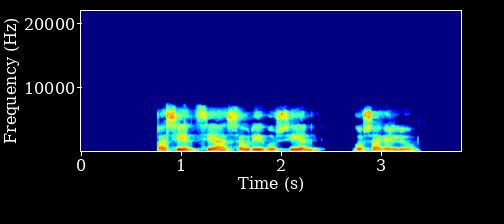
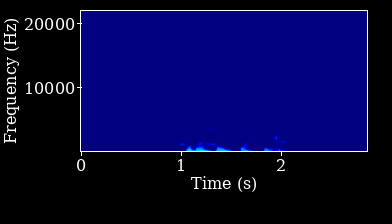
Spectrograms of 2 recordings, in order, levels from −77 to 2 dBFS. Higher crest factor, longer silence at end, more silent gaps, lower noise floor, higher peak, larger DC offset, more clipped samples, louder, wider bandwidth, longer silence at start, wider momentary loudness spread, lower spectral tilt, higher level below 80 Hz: about the same, 16 dB vs 20 dB; second, 0.45 s vs 0.8 s; first, 2.45-2.70 s vs none; about the same, under -90 dBFS vs under -90 dBFS; first, 0 dBFS vs -42 dBFS; neither; neither; first, -15 LUFS vs -60 LUFS; first, 7.6 kHz vs 6.8 kHz; second, 0.75 s vs 1 s; about the same, 11 LU vs 9 LU; second, -3.5 dB/octave vs -8 dB/octave; first, -58 dBFS vs -90 dBFS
